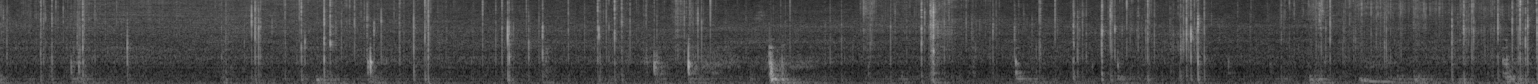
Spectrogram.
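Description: Metal tongs click and scrape against a pan.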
